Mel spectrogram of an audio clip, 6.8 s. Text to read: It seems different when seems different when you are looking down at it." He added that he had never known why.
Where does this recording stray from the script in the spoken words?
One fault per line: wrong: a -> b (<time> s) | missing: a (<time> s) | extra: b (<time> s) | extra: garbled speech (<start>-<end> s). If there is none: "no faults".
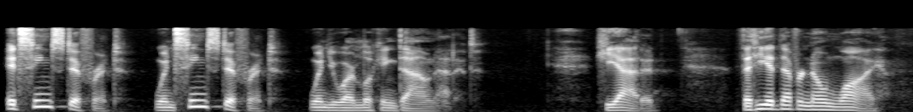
no faults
